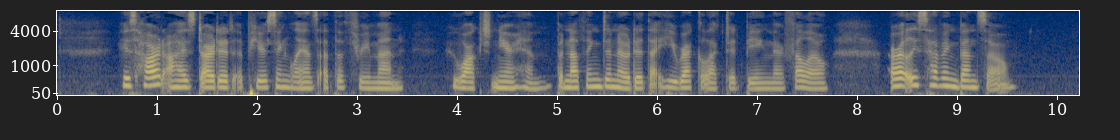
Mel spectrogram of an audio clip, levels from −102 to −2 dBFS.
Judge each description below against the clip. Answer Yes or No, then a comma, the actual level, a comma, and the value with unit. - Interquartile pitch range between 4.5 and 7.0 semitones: No, average, 3.0 semitones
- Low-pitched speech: No, medium, 185 Hz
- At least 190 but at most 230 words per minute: No, average, 175 wpm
